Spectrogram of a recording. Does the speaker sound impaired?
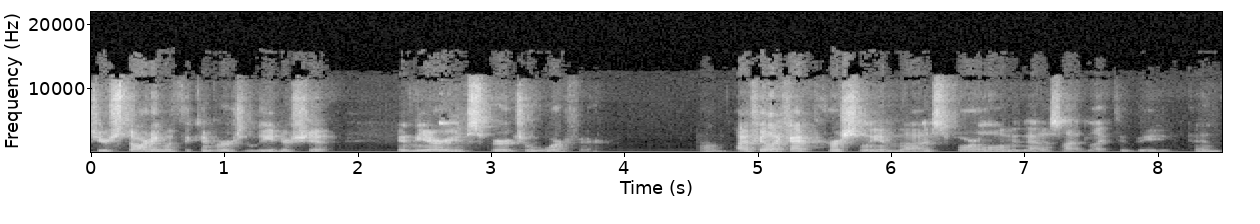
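Yes: cleft lip and palate; from birth.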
